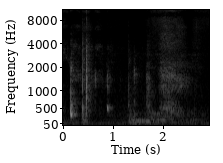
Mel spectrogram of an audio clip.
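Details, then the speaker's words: Snoring from a sleeping pet dog lying beside the speaker in a quiet room: a few soft clicks, then a low, rough rumbling inhale and breathy exhale. "i'm sorry you'll hear him he's snoring again beside me because he sleeps 24 hours a"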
